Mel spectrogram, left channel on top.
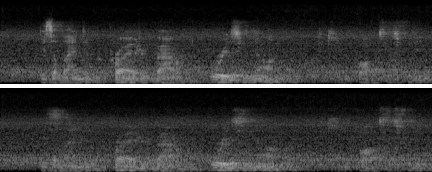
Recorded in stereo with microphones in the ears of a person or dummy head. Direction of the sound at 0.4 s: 55° left (ahead or behind).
